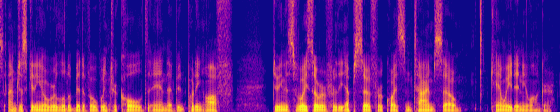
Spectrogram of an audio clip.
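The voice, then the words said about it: Slightly hoarse voice. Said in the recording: “sorry if my voice sounds a little hoarse.”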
